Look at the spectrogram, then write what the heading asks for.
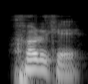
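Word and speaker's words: Jorge: এবার ক্যারিবিয়ান স্প্যানিশে যেমন Cuba deer বা ডমিনিকান রিপাবলিক ভেনেজুয়েলা এখানে কিন্তু এই যে জি লেটারটা এটা কিন্তু বাংলার হ প্লাস একটু বেশি ফোর্স হ যেমন হামন খরখে হতা এরকম মানে বাংলার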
